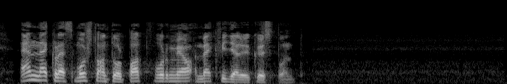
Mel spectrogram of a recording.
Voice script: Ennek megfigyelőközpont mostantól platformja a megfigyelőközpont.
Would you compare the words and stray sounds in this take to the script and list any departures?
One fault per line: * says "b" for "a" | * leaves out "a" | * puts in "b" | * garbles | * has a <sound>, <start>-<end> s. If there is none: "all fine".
* says "lesz" for "megfigyelőközpont"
